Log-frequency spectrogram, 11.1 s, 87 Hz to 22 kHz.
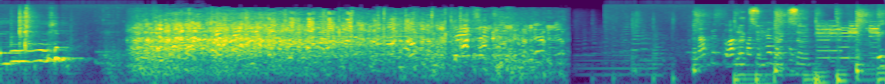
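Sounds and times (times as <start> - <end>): crowd laughing: 1.4 - 7.2
person speaking: 7.7 - 10.2.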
